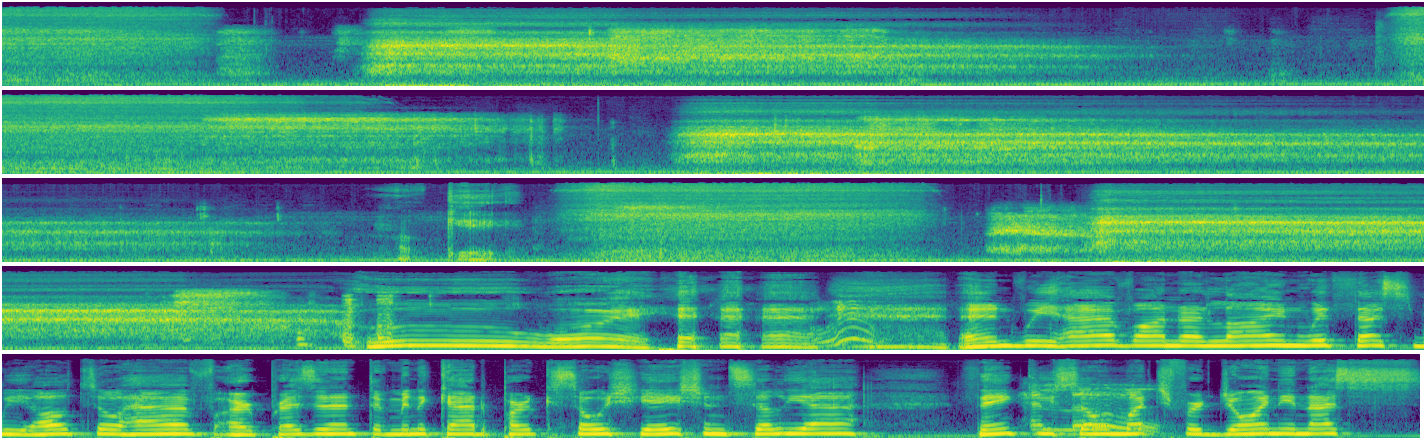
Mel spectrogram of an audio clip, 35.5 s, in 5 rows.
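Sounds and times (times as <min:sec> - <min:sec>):
inhaling through the nose: 0:00.0 - 0:05.8, 0:06.9 - 0:09.8, 0:10.5 - 0:15.7, 0:17.0 - 0:23.1
laughter: 0:02.4 - 0:05.4, 0:23.6 - 0:27.3
speech: 0:27.1 - 0:35.5.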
